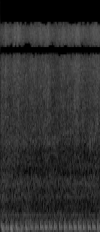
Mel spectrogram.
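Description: A utility vehicle's engine idling steadily, a low, even rumble.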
